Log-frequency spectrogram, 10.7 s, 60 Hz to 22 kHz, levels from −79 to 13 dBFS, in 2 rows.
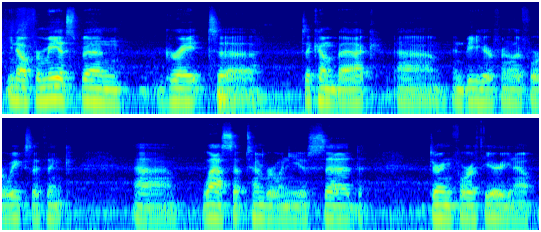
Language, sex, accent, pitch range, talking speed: English, male, American, 110-135 Hz, 185 wpm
